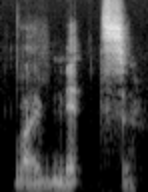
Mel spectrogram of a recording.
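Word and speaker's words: Leibniz: would be limits i like that z is pronounced easy here but live nits nits Ely and then you also have Newton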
